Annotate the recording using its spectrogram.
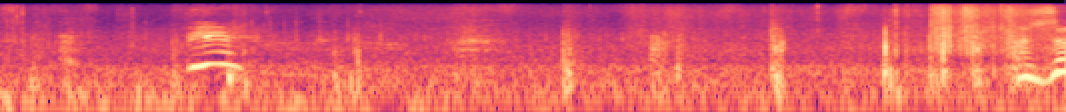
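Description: Scattered footsteps and small clicks of people walking on a sandy, stony path, with one short voice-like sound that rises and falls in pitch about a second in.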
